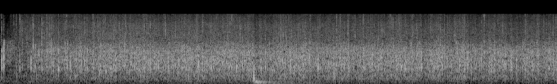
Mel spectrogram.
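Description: A large seated audience applauding. The applause breaks out suddenly and keeps up steadily.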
